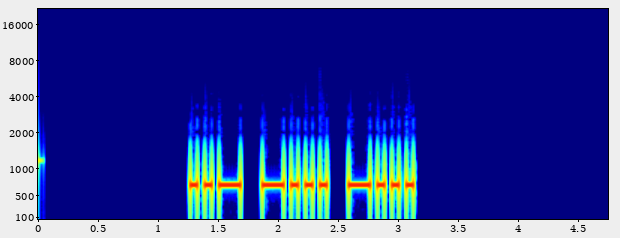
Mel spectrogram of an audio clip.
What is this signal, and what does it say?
Morse code, heard as a keyed tone, about 20 wpm, 700 Hz. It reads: UBB
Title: All Cut Numbers - 3-Digit 20wpm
